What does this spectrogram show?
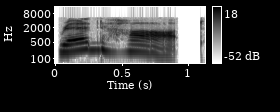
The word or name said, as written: red-hot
